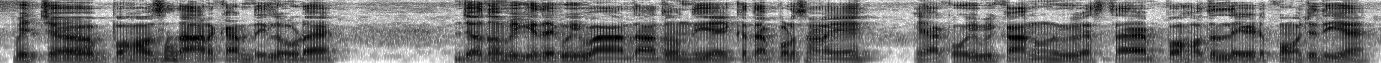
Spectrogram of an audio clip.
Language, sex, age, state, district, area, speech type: Punjabi, male, 30-45, Punjab, Mohali, rural, spontaneous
